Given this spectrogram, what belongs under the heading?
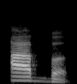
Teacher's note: বার উপরে সাকিন এসছে, বা হুরুফে কলকলা, তাই বাকে কলকলা করে আগের অক্ষরের সাথে মিলিয়ে পড়তে হবে।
